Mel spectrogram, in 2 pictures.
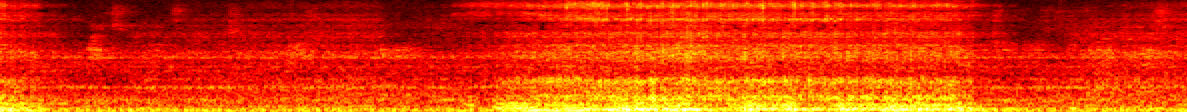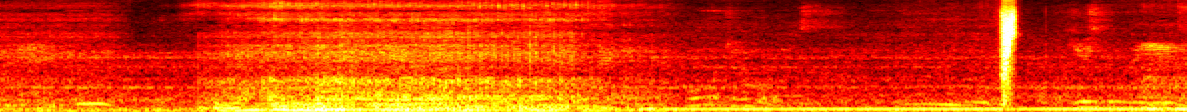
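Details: Two long, low rumbling inspiratory snores with quieter breathing between, over steady room noise and a brief click near the end; snoring.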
